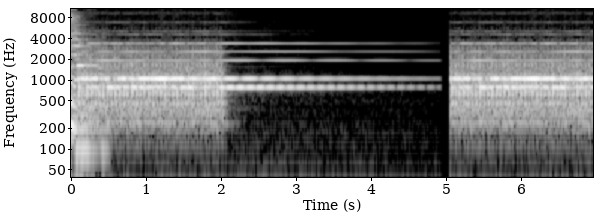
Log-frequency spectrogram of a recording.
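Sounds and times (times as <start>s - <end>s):
old-fashioned telephone bell ringing: 0.0s - 6.9s.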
